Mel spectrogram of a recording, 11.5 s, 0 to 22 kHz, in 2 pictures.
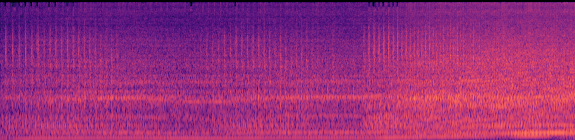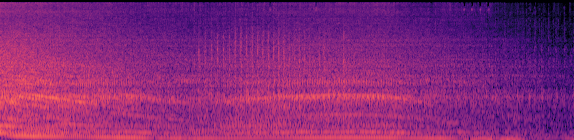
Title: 2016 Subaru engine knock/rattle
